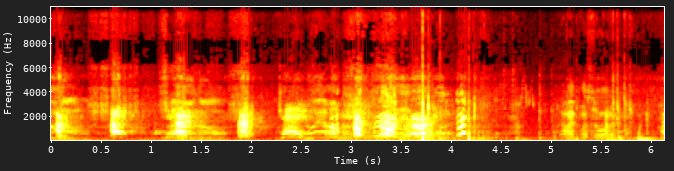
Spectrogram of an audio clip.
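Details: Protection-training dog barking in loud, rough bursts about once every half second, uneven in spacing, while a handler speaks Czech praise and commands between barks.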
